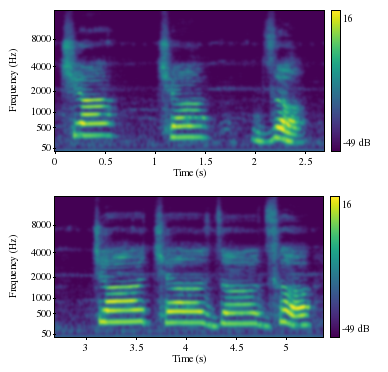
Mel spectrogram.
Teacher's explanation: आपल्या जिभेचा शेंडा मागे वाकते जिभेचा शेंडा मागे वाकवला जाते आणि जिभेच्या मागील कडा मागील बाजूच्या कडा मुखातील वरील भागाला स्पर्श करतात आणि मुखातील वरील भागाला ज्या ठिकाणी स्पर्श करतात ते या ठिकाणी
